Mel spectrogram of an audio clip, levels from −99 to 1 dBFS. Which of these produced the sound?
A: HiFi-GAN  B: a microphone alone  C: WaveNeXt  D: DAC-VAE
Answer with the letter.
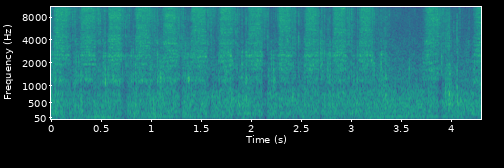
B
